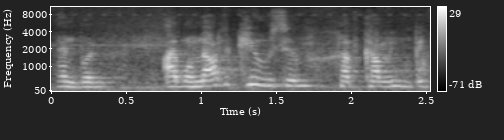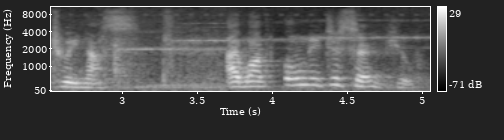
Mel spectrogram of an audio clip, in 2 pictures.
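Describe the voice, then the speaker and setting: An actress playing a devoted, scheming manor servant with a solemn, formal, submissive way of speaking, in a gothic soap. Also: female voice, mid-range voice, expressive, normal speed, slight background noise, close to an everyday voice, poor audio. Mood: contrite. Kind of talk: 1960s gothic soap opera acting. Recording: old TV soundtrack with background score.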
